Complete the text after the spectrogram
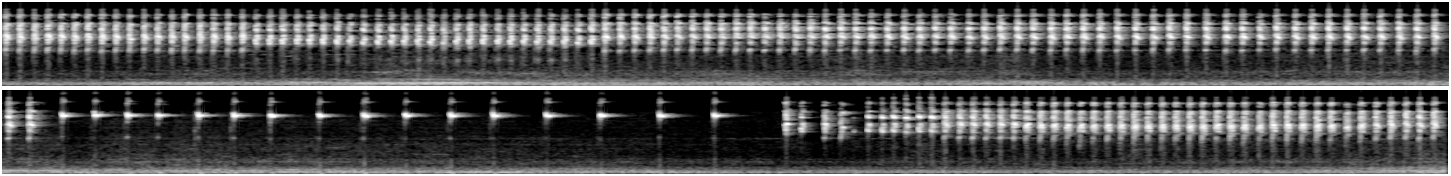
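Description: A lovebird sings a fast, high, chattering trill that pauses for a few seconds and then returns.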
